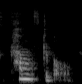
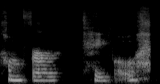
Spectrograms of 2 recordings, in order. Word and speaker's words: comfortable: even though it's there so it's comfortable not comfort table as you know in british english the r sound when it's in the middle of words often kind of disappears and you can't really hear it uh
